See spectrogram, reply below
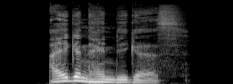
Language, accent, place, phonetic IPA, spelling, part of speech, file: German, Germany, Berlin, [ˈaɪ̯ɡn̩ˌhɛndɪɡəs], eigenhändiges, adjective, De-eigenhändiges.ogg
- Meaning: strong/mixed nominative/accusative neuter singular of eigenhändig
